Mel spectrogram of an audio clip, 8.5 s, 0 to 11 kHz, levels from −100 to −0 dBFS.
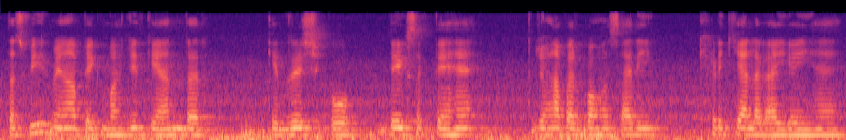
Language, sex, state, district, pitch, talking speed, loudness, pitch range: Hindi, male, Uttar Pradesh, Deoria, 145 Hz, 150 wpm, -22 LUFS, 140-150 Hz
